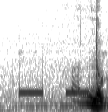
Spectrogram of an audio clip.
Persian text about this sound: شنونده های عزیز، تماس آقای عظیمی با ما قطع شد، دوباره کوشش میکنیم که تماس وصل شود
